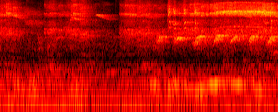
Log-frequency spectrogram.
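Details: Juvenile brown-throated sunbird kept as a cage bird, learning to sing: faint high whistles early on, then a sustained very high thin whistle with quick chirpy slurs near the end, over a steady background hiss and faint voices.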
